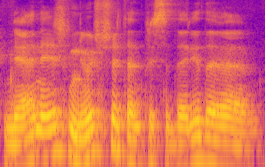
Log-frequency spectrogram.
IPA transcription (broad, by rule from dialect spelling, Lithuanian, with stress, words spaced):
ˈnʲɛ ˈnʲɛ ɪʃ ˈɡnʲuːʃʲt͡ʃʲʊ tʲɛn pʲrʲɪsʲɪˈdɑːrʲiːdɐʋɐ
